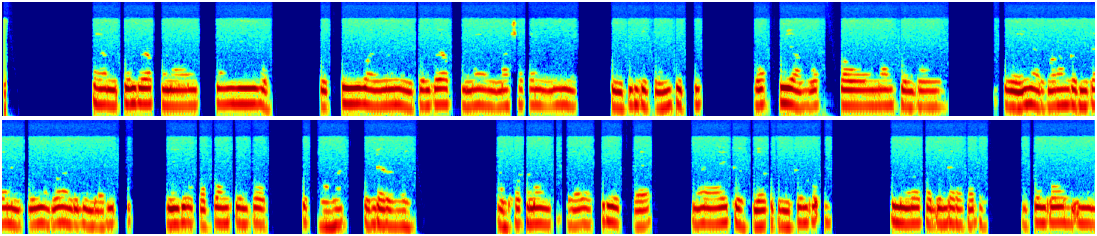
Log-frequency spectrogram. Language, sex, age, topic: Ndau, female, 36-49, health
